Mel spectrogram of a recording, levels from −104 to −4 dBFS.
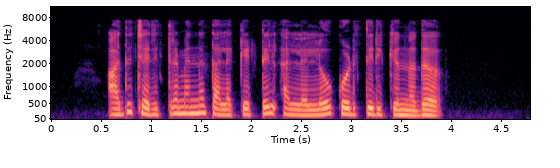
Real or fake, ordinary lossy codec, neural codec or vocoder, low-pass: real; none; none; 7.2 kHz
